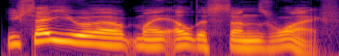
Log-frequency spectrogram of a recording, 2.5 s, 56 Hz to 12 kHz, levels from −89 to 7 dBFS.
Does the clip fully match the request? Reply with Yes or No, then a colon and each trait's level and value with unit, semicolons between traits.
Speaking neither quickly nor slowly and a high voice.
No: average, 190 wpm; medium, 155 Hz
